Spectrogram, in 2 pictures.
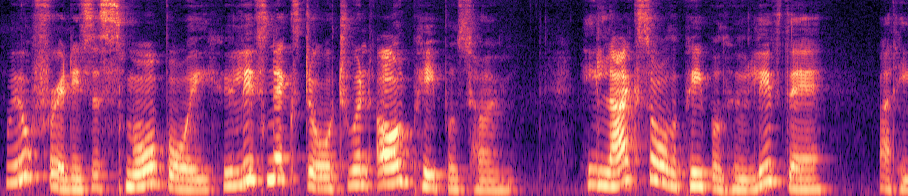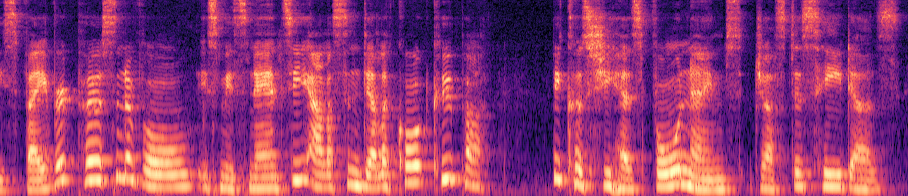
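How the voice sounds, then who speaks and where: Expressive Australian woman reading to children. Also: mid-range voice. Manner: explanatory, asks listeners simple questions, measured phrasing. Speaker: children's read-aloud host. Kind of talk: read-aloud storytelling for children.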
